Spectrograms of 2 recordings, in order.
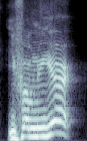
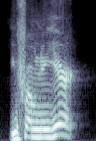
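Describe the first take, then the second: First: "New York" again in Philly speech, slightly higher rise. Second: "New York" said the Philly way, like locals do. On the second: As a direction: drop "New York" into a Philly street accent. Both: Shown as a demonstration.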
